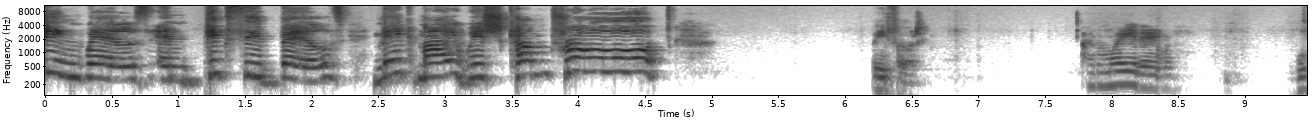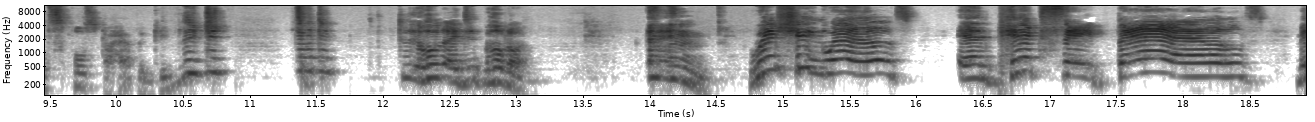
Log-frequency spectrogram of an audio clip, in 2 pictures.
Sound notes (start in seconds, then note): 10.9 shushes; 14.0 clears throat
